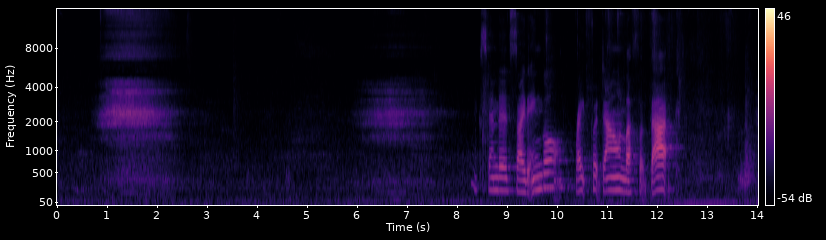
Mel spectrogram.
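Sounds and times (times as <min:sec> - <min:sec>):
slow deep breathing during a yoga flow class: 0:00.4 - 0:03.4, 0:04.6 - 0:08.3
speech: 0:08.7 - 0:12.4.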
